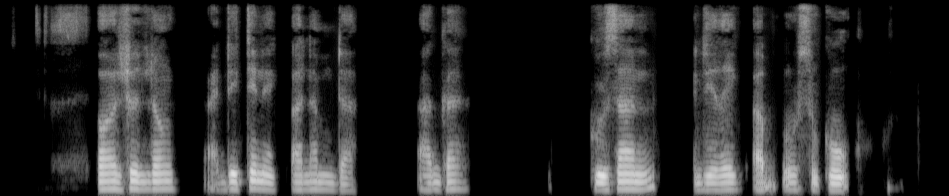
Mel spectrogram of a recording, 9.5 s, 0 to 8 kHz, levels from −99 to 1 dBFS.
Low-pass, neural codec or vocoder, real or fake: 7.2 kHz; codec, 16 kHz, 2 kbps, X-Codec, WavLM features, trained on Multilingual LibriSpeech; fake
